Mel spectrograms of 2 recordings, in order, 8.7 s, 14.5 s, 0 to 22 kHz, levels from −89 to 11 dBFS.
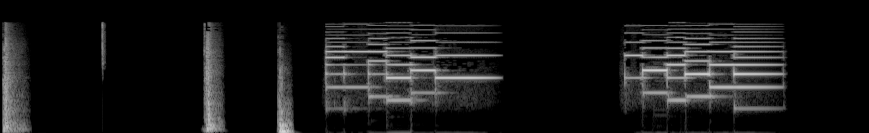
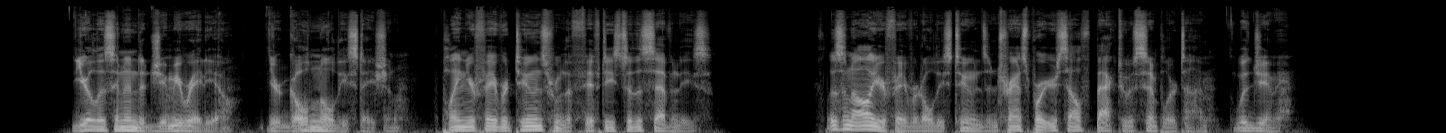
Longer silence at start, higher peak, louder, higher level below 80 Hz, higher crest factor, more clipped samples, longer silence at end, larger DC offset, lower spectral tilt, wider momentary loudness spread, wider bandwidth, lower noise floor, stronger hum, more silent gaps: second, 0.05 s vs 0.7 s; first, 0 dBFS vs -8 dBFS; first, -10 LUFS vs -24 LUFS; first, -30 dBFS vs -40 dBFS; about the same, 14 dB vs 18 dB; neither; second, 0.85 s vs 1.55 s; neither; second, -1 dB/octave vs -4.5 dB/octave; about the same, 15 LU vs 13 LU; second, 11.5 kHz vs 17.5 kHz; about the same, under -90 dBFS vs under -90 dBFS; neither; first, 0.46-1.00 s, 1.06-2.00 s, 2.37-2.76 s, 3.17-3.21 s, 5.06-6.19 s vs 7.35-8.08 s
